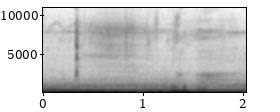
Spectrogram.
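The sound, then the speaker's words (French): Steady low rumble of a car driving on a road with potholed lanes as it moves into the left lane, a dense, even road noise without clear surges. “Fait qu'on va s'en retourner dans la voie de gauche et on va accélérer de quelques, quelques kilomètres.”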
